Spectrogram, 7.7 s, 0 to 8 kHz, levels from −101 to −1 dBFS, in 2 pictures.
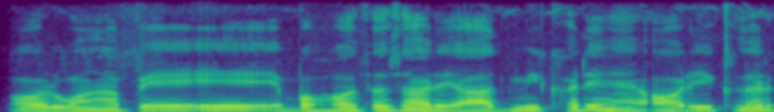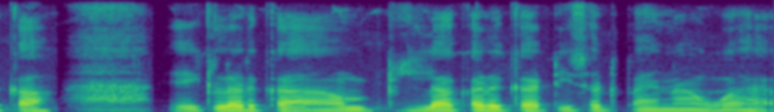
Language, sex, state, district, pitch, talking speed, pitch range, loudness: Hindi, male, Bihar, West Champaran, 150 Hz, 155 wpm, 140-155 Hz, -18 LUFS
